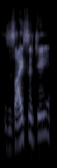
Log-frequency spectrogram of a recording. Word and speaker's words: Syzygy: So it's Syzygy, yes.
